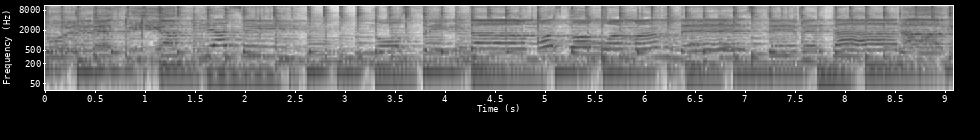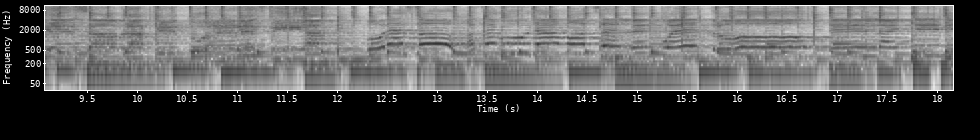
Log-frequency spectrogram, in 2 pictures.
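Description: Salsa band recording in an instrumental passage with no lead vocal: a repeating bass line under dense percussion, with melodic lines above.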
